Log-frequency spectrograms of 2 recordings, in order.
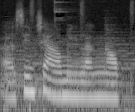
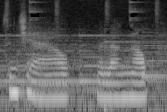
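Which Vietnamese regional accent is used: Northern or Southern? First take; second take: Northern; Southern. First: It is spoken with a Northern Vietnamese accent. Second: It is spoken with a Southern Vietnamese accent. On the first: "một câu giọng miền Bắc" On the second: "một câu giọng miền Nam"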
